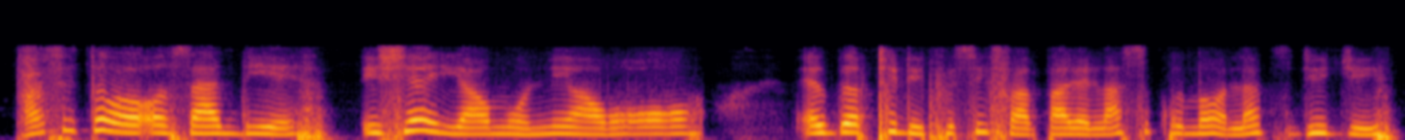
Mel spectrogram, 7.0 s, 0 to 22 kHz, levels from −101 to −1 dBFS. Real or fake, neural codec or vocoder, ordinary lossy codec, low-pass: fake; codec, 16 kHz in and 24 kHz out, 0.6 kbps, FocalCodec, streaming, 4096 codes; none; 5.4 kHz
